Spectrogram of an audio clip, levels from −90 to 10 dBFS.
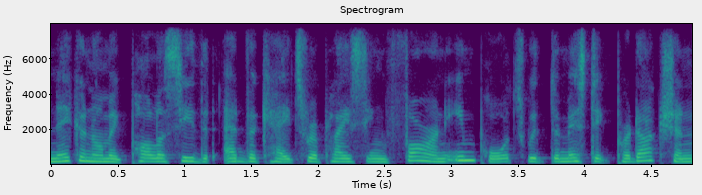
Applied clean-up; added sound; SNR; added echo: none; none; none; none.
